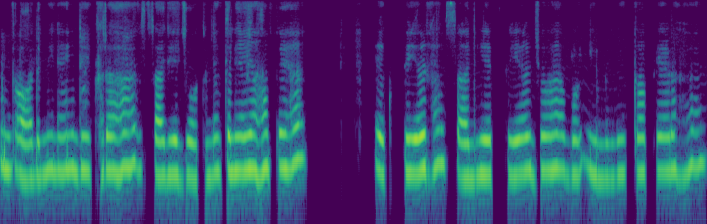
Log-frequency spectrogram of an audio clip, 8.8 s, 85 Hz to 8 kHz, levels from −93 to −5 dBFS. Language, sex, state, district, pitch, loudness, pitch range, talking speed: Magahi, female, Bihar, Gaya, 245 Hz, -29 LUFS, 230-255 Hz, 190 wpm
